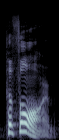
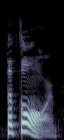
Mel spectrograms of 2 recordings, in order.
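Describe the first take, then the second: No difference in how they are said.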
